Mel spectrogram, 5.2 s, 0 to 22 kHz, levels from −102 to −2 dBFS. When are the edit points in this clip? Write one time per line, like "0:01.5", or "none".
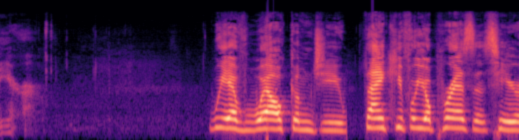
0:03.5

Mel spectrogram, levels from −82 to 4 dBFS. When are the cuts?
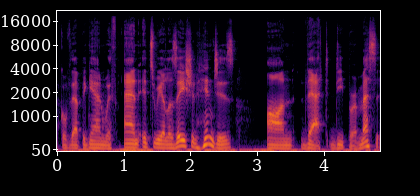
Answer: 0:00.9

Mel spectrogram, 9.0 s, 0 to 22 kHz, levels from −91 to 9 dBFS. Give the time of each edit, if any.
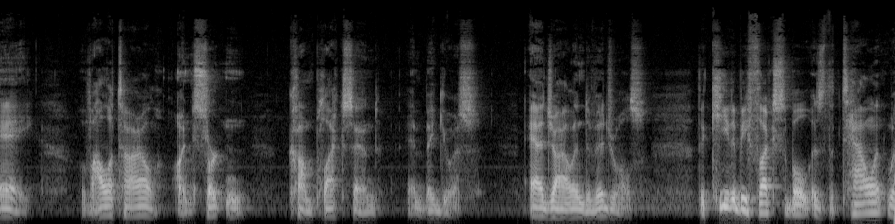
0:05.2

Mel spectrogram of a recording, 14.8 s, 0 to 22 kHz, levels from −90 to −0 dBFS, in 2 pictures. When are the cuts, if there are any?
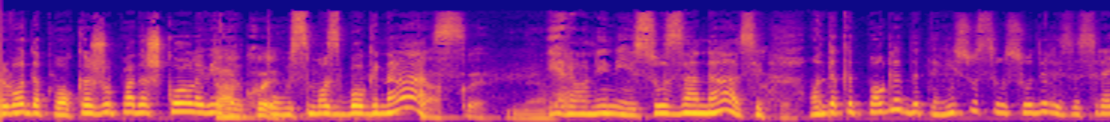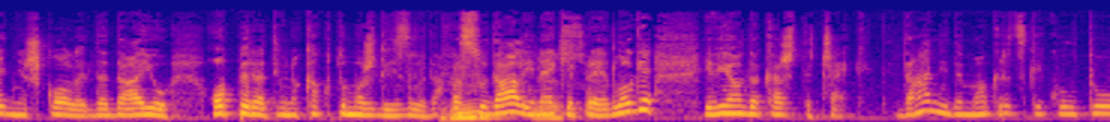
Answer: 0:05.1
0:10.3

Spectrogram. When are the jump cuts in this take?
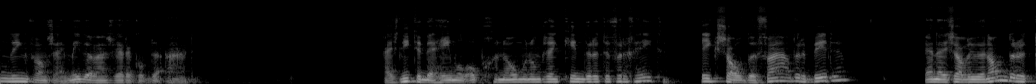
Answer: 0:06.9

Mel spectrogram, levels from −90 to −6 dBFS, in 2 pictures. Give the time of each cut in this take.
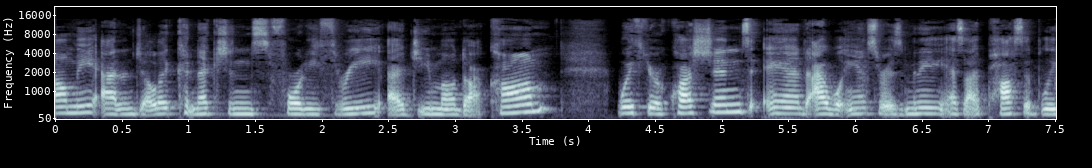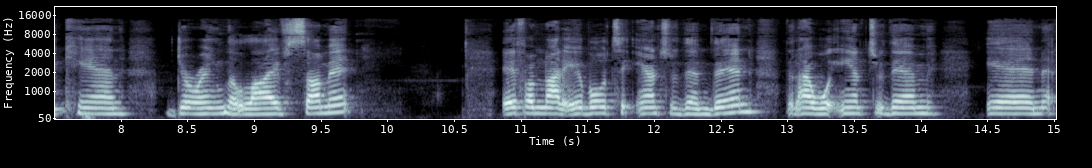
none

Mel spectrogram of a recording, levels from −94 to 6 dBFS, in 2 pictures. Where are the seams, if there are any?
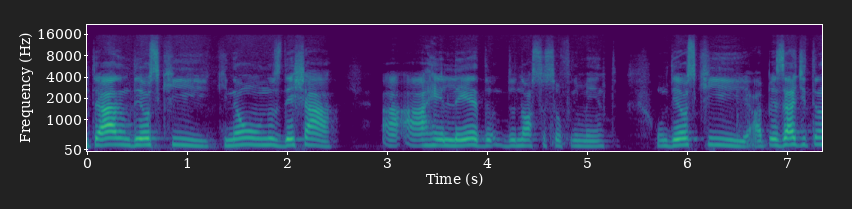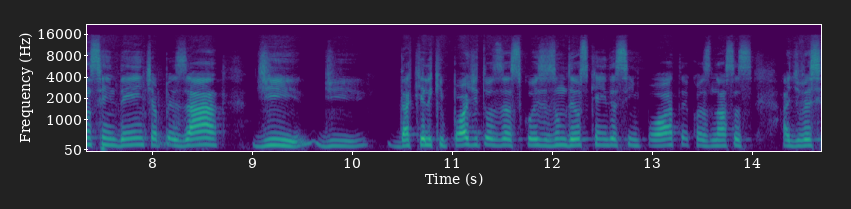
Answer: none

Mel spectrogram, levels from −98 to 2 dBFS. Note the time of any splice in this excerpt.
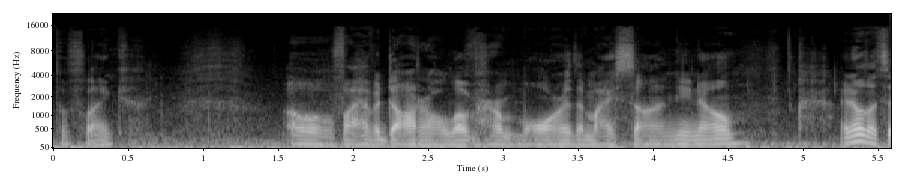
none

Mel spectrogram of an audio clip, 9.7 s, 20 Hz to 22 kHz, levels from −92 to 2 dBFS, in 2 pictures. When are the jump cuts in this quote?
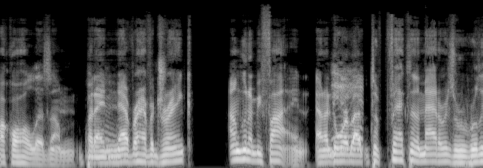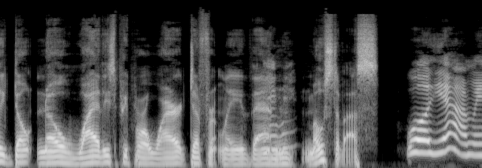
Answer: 0:03.6

